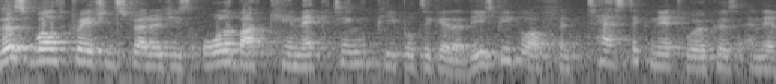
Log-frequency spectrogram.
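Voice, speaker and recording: A man's fairly high voice with lively intonation at a fairly quick pace, amid audible room echo and noticeable background noise. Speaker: success trainer and speaker. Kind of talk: lunch presentation. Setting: presentation with live audience. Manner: fast.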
